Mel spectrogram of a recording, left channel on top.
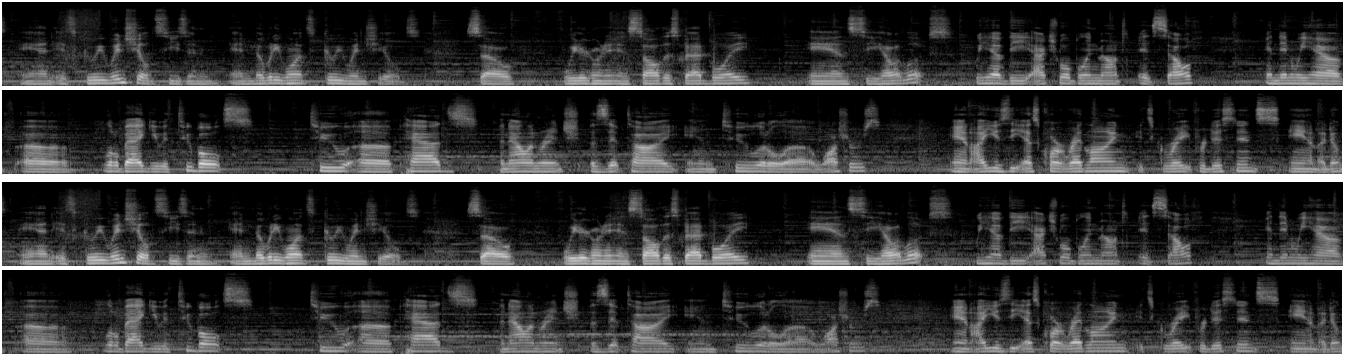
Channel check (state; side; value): normal; both; correlation 0.21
